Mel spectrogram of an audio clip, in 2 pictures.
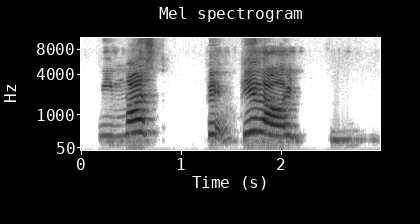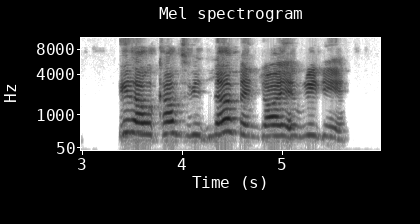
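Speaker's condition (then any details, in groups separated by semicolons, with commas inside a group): Cerebral palsy spastic quadriplegia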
